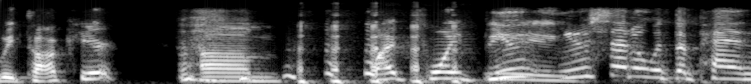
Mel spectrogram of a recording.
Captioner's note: laugh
